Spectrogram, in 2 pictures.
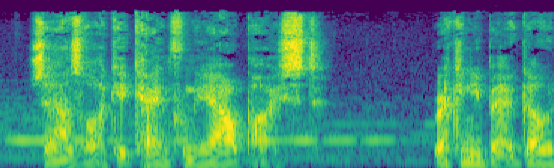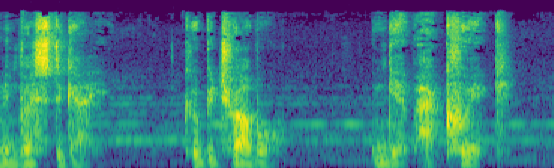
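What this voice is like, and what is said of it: Deep husky cockney character voice. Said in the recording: “In a deep voice ... he's giving you his husky voice. He's also a cockney.”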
